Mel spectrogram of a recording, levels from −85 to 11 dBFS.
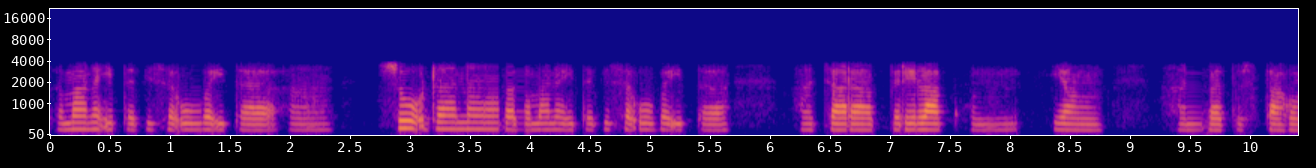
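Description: The speech has gone through the iLBC codec, which codes each frame on its own at a low rate. The damage is consistent with its 15.2 kbps mode and 20 ms frames. Only 250 Hz to 3.4 kHz passes, and the voice sounds plainly rough and synthetic.

Lost iLBC frames occur at 1.20–1.28 s, 3.60–4.02 s and 9.48–9.68 s. In each, packets were dropped and the decoder bridged the gap by repeating the last pitch cycle mixed with noise. The first loss lasts 60 ms. The second totals 260 ms scattered over 400 ms, with runs of about 70 ms at most. The third lasts 180 ms. Each gap sounds like a held, slightly buzzy vowel, and the voice comes back almost immediately.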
